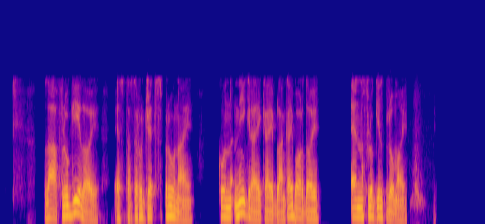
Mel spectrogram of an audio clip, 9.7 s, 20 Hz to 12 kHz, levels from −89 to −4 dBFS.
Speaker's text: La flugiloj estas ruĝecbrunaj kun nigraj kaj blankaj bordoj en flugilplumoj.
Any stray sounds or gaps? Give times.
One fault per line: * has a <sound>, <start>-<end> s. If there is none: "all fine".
* has a whoosh, 8.2-8.5 s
